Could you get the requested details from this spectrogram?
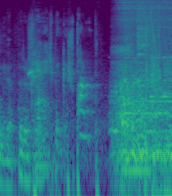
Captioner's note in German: flüsternd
